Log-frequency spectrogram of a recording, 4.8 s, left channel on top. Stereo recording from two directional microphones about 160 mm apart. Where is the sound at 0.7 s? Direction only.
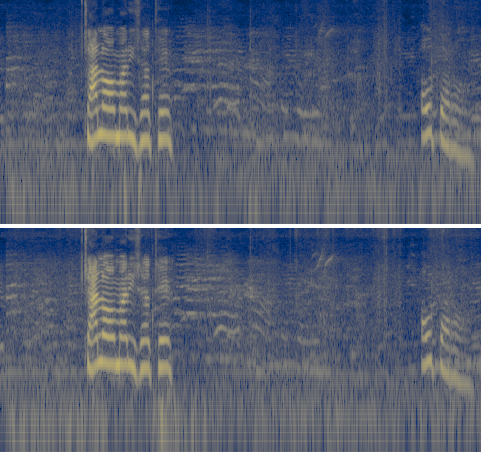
50° left (ahead or behind).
